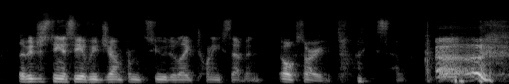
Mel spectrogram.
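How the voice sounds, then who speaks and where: A man speaks very fast at a medium pitch, his intonation fairly even while his loudness swings widely. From Canada, Portuguese-speaking household. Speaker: musician. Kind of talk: casual chat. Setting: live stream.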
